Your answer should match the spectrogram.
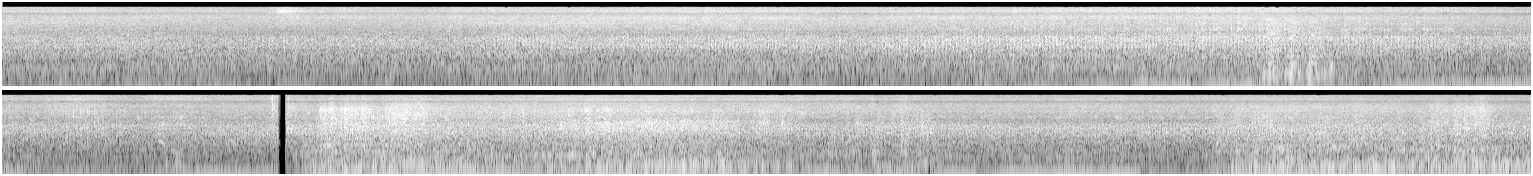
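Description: A heavy vehicle's engine running steadily, louder in the second half.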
